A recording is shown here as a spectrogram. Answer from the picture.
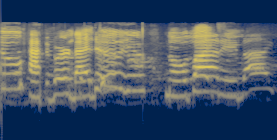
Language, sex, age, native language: Icelandic, male, 9, Icelandic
